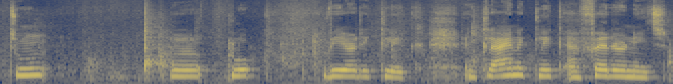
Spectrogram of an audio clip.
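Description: A woman's voice: high-pitched, steady tone, slow pace, slight background noise. A woman reading a passage from a book aloud, stumbling and restarting words.

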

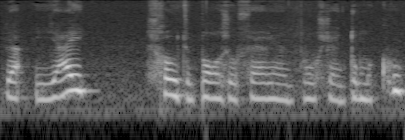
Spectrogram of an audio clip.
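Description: A woman's voice: mid-range voice, slow, dark tone, breathy edge. A woman voicing a frightened boy trapped in a cage, whiny and pleading. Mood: accusing.

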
